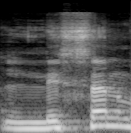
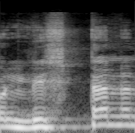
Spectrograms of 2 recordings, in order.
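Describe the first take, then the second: First: The t sound is left out entirely. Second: The t sound is pronounced in the middle. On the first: The speaker calls it right. "लिसन बोला जाता है" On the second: The speaker calls it wrong. "इसको लिस्टन नहीं बोला जाता"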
